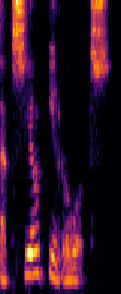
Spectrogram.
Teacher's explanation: llevan la mayor fuerza de voz en la última sílaba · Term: agudas, agudas u oxítonas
